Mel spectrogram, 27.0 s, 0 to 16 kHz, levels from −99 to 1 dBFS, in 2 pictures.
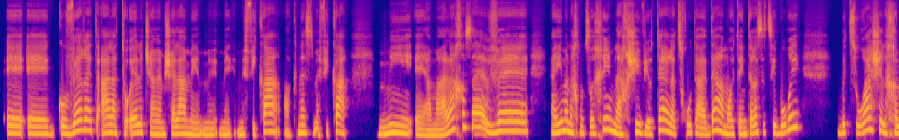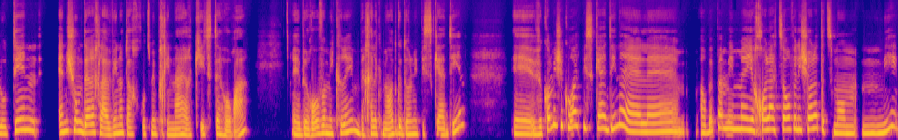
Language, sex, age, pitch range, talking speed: Hebrew, female, 20-39, 160-230 Hz, 120 wpm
